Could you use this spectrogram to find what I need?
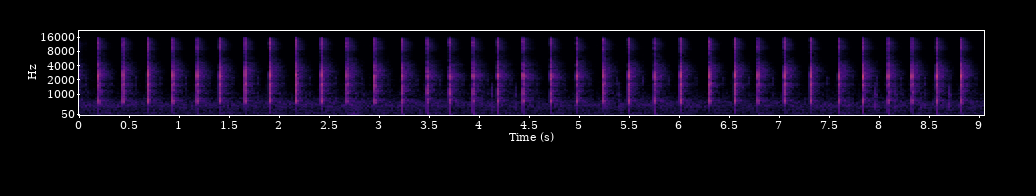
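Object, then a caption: Plastic hair straightener plates. A hollow black plastic flat iron with two hinged plates is held in the hand and snapped open and shut so the plates clack together. Thirty-six sharp, bright plastic clacks come in a steady rhythm of about four per second, each dying away almost at once with no low-end body.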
